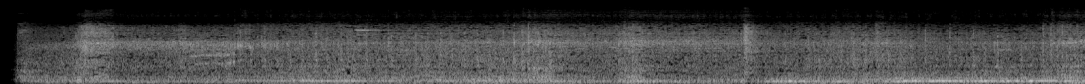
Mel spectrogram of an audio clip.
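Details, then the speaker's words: 70cc motorcycle engine after replacing the timing chain tensioner rod and tightening its nut, instead of replacing the chain: steady, even idle, now quiet with no timing chain rattle or top-end clatter. "आपने देखा इस engine की पहले वाली आवाज़ भी आपने सुनी अभी की आवाज़ भी आप सन रहे हैं इंजन बिल्कुल खामोश हो चुका है"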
